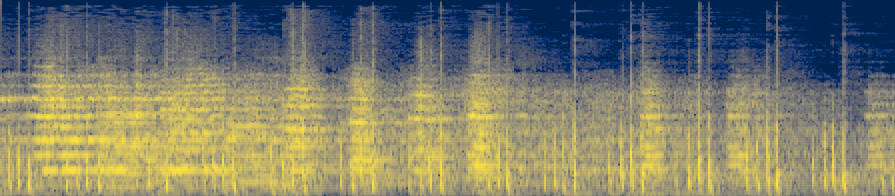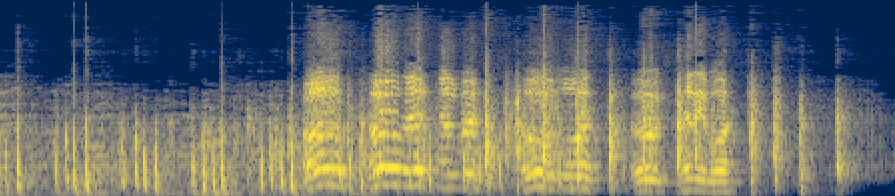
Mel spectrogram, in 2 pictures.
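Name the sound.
horse hooves clip-clopping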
